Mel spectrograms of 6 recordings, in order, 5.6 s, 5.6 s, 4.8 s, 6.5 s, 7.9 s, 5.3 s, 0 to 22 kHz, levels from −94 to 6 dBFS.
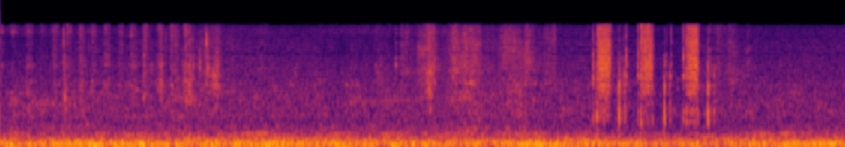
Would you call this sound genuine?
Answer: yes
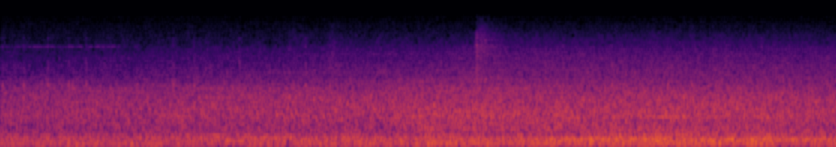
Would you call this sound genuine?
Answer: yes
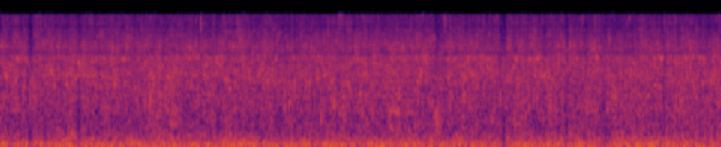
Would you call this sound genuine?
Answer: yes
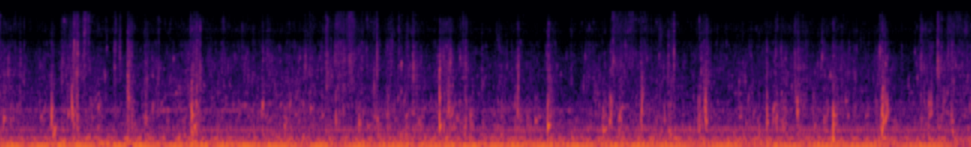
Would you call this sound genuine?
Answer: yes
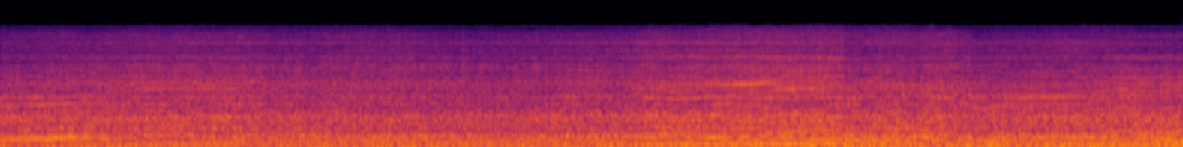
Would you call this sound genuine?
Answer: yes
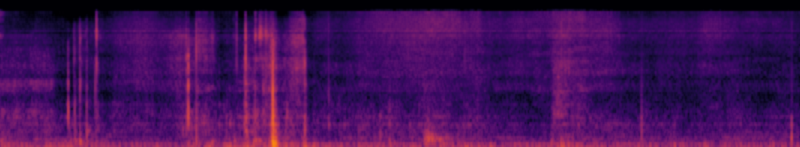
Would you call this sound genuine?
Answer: no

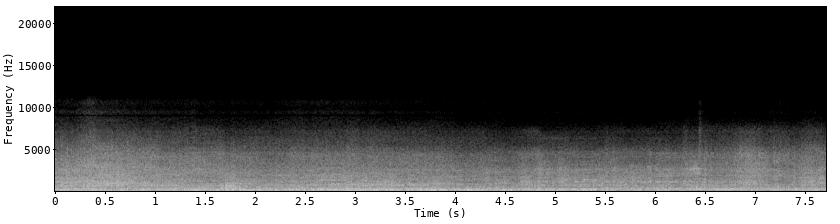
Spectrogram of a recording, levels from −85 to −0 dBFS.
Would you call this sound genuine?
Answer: no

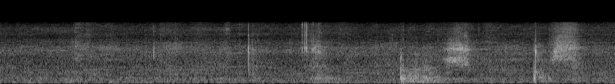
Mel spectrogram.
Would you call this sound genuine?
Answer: no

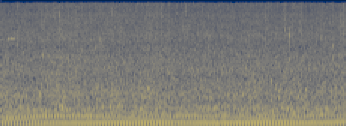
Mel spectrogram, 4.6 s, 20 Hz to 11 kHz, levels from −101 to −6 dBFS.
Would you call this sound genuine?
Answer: yes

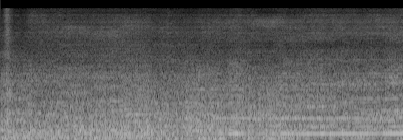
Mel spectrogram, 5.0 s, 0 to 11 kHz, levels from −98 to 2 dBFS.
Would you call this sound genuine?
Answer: no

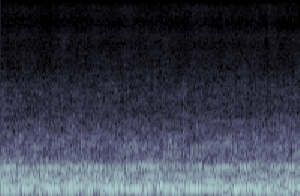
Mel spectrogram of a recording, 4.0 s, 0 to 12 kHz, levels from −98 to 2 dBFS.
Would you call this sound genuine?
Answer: no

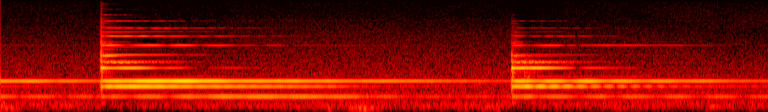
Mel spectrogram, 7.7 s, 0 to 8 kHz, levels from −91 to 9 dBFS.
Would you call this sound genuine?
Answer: yes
